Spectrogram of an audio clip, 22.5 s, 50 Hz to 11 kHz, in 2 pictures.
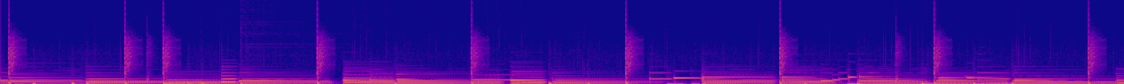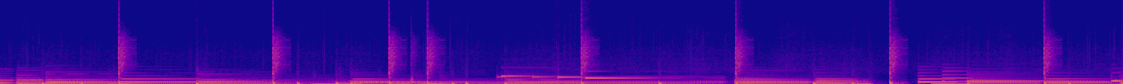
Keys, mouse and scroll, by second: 1.0 g, 1.8 shift+click, 2.5 s, 3.6 click, 4.3 Tab, 4.6 shift+middle click, 5.2 click, 6.3 e, 8.7 Tab, 9.3 drag, 10.6-11.4 right drag, 12.3 KP_3, 13.3 click, 14.7 shift+middle click, 15.2 Tab, 15.9 click, 17.5 s, 17.8 y, 18.8 click, 19.6 click, 20.1-22.4 drag.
